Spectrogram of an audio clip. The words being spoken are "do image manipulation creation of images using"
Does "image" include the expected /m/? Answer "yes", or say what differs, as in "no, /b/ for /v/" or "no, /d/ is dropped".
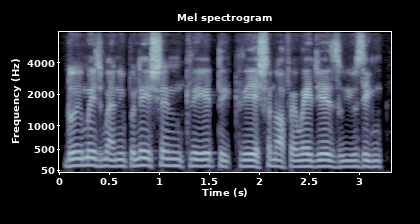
yes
